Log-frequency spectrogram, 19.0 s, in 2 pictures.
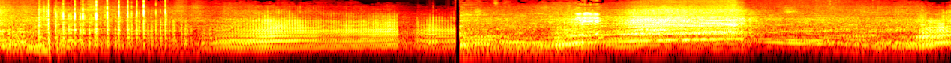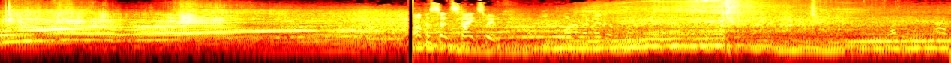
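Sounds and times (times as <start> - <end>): car engine revving hard: 5.4 - 8.0, 9.1 - 13.6, 14.8 - 19.0.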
